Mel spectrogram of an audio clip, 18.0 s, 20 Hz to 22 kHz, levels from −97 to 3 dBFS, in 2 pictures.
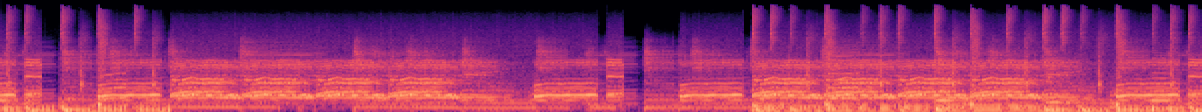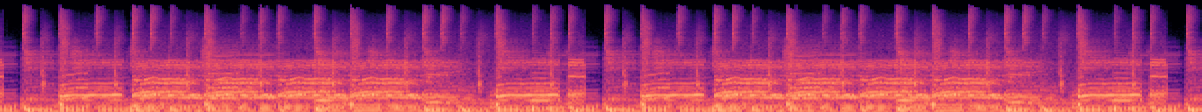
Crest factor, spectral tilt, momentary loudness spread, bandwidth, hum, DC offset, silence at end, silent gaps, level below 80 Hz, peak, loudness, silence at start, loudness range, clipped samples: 16 dB; -5.5 dB/octave; 5 LU; 19 kHz; none; under 0.1%; 0 s; none; -26 dBFS; 0 dBFS; -18 LUFS; 0 s; 2 LU; under 0.1%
